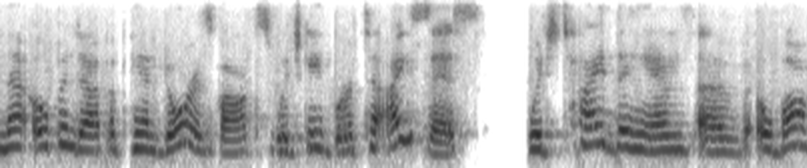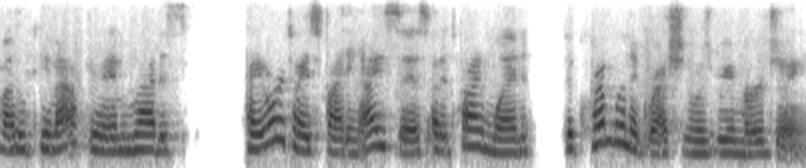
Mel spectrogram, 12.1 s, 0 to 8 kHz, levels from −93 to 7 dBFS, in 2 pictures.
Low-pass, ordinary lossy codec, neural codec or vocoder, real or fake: 7.2 kHz; Opus, 32 kbps; vocoder, 24 kHz, 100 mel bands, Vocos; fake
